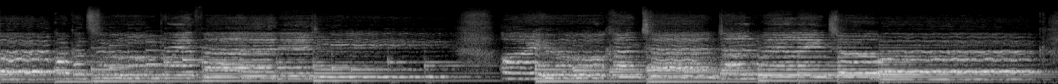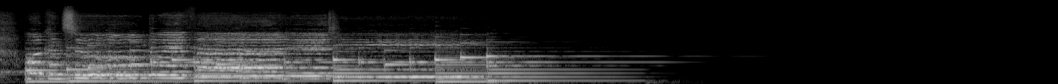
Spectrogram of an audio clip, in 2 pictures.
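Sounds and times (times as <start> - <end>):
treble choir singing: 0.0 - 15.9.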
